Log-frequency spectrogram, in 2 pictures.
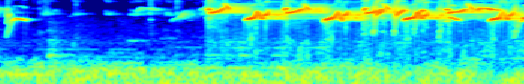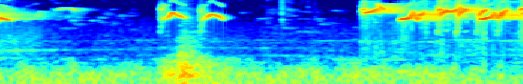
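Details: Male cinereous tit master song for training and luring: two bursts of fast repeated high two-note phrases separated by a pause with a pair of sharp chirps and a brief low thump, over a constant low hum.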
